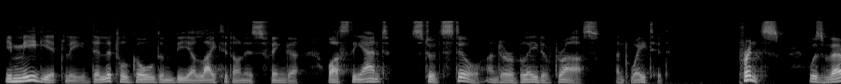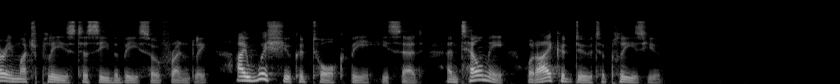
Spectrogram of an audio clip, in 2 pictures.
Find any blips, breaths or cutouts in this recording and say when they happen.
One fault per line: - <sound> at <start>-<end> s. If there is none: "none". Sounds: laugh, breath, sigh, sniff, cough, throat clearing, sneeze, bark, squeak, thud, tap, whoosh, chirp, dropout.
none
